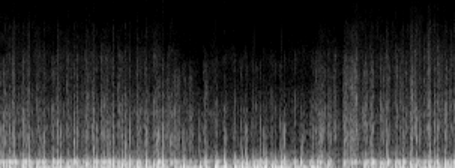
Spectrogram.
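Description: Fingertips from both hands tap and scratch rapidly on a black foam windscreen fitted over a silver microphone. The result is a dense, low, muffled stream of quick thumps and rustling with a low hum underneath, briefly dipping near the four-and-a-half-second mark before resuming.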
